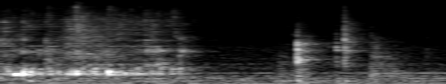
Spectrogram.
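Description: A short pour of Jim Beam whiskey from a handle-size bottle splashes into a glass for about a second, followed by a few faint drips and light clinks of glass, quiet, with no talking.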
